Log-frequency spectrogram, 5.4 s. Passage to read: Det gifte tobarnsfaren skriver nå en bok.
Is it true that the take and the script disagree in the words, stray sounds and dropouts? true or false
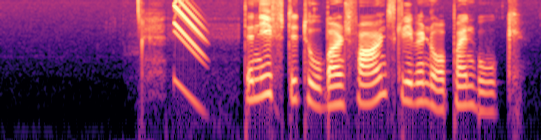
true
